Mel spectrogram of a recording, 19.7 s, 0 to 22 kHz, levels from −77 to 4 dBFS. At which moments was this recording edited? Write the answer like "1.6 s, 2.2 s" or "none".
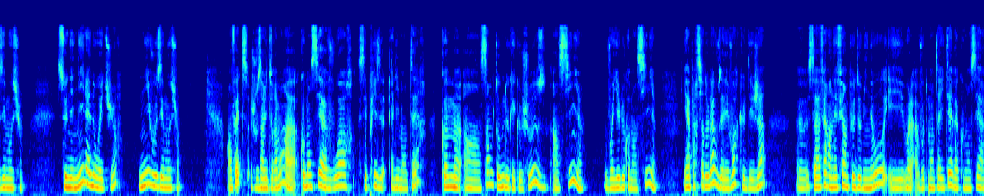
12.5 s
